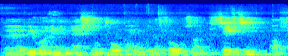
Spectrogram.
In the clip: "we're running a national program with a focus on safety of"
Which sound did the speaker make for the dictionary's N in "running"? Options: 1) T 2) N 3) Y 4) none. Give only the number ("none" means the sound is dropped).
4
